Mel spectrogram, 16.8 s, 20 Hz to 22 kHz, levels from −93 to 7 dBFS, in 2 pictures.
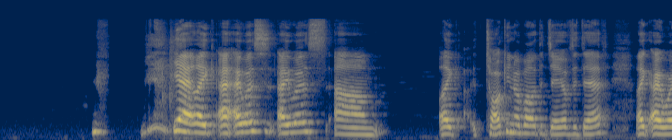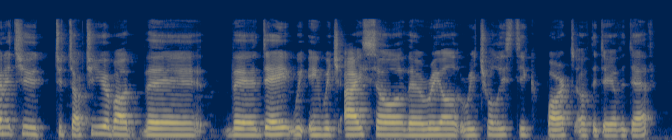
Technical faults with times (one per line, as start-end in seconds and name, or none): none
